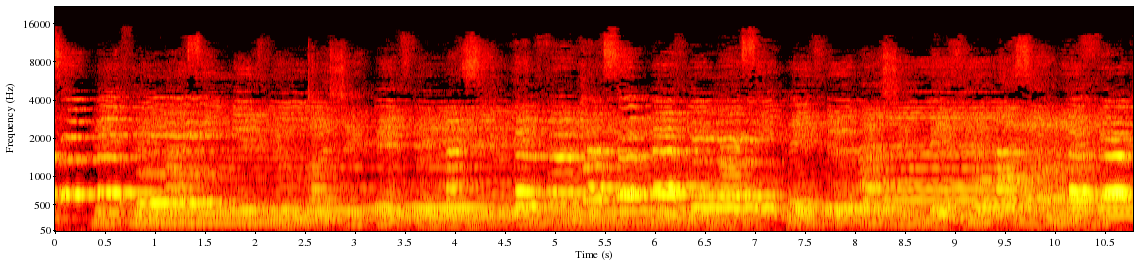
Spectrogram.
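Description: Eight-voice mixed vocal ensemble (two sopranos, two altos, two tenors, two basses) singing a cappella in sustained, overlapping chords, with crisp s consonants from the English words now and then.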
